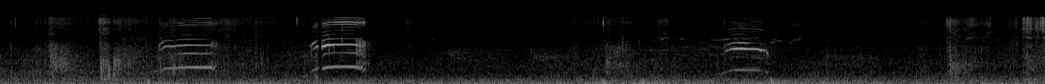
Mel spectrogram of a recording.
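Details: Hungry cats in winter meowing while competing for food: three short, insistent meows a few seconds apart, each rising then falling, with a person's brief speech before and rustling throughout.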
